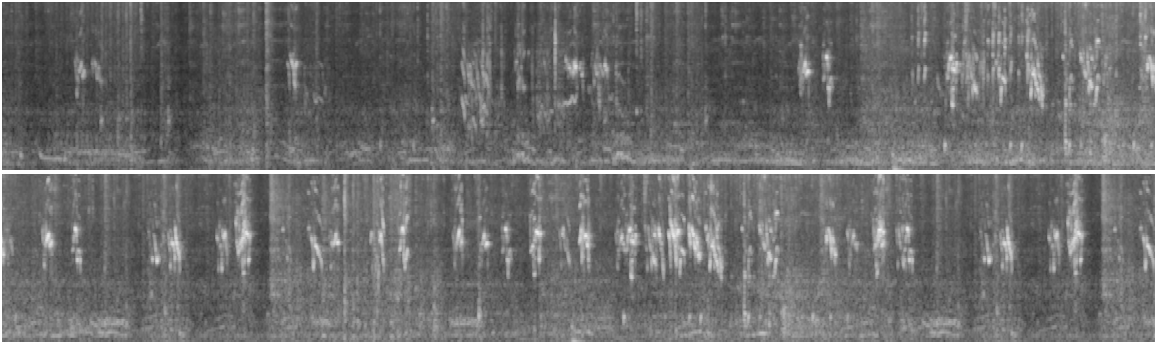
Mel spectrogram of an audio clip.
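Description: Several budgerigars chattering and warbling, with many quick high chirps over a lower burbling warble; the chatter grows louder and busier about ten seconds in. This is the courtship chatter of budgies in breeding condition.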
